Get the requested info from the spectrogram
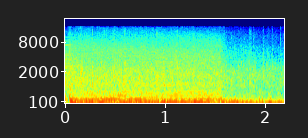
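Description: Game-show music sting: a deep, sustained low chord with a hissing layer over it, starting suddenly and lasting about two seconds.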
